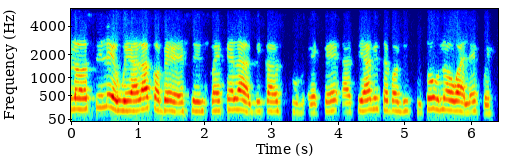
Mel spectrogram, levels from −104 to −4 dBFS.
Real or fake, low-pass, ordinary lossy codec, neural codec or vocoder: fake; 5.4 kHz; Opus, 16 kbps; vocoder, 22.05 kHz, 80 mel bands, Vocos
